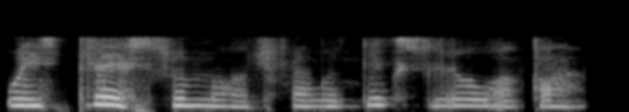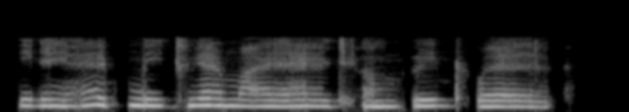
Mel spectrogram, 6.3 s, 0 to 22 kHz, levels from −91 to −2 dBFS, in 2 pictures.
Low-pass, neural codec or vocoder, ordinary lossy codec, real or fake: 5.4 kHz; codec, 16 kHz in and 24 kHz out, 0.6 kbps, FireRedTTS-2 codec; none; fake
